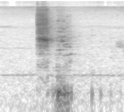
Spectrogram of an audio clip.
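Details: Wild male Bornean orangutan giving a territorial kiss squeak because a photographer is too close: a sharp, harsh, smacking squeak of about a quarter second, then a lower, throaty grumble and a few soft taps over a steady background hum.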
